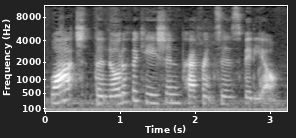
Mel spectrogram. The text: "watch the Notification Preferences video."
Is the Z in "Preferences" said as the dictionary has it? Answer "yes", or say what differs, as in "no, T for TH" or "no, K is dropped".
yes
